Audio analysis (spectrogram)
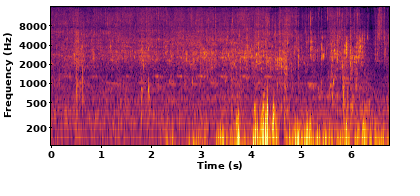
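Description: Water splashes and trickles over thin-sliced potatoes being rinsed for chips, starting as a soft running stream and growing into louder sloshing and swishing near the end, with no speech.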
